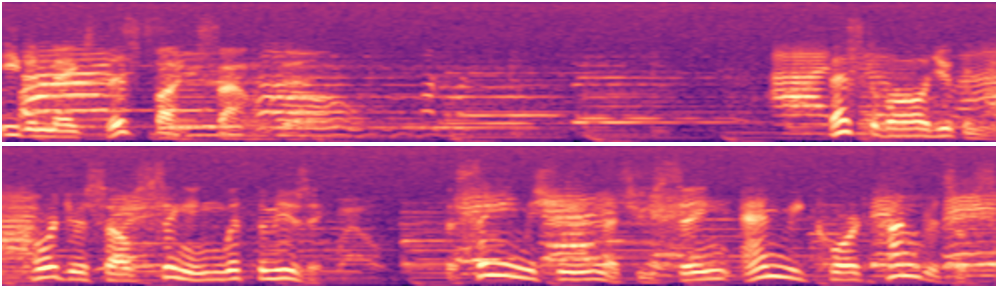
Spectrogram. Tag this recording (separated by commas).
Speech, Music, Female singing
